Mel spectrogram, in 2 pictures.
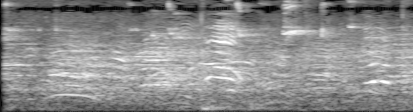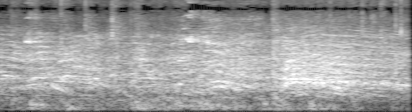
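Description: Basketball being dribbled on a hardwood gym floor, with short high sneaker squeaks and the voices of a crowd in the stands; the crowd noise grows louder about seven seconds in.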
